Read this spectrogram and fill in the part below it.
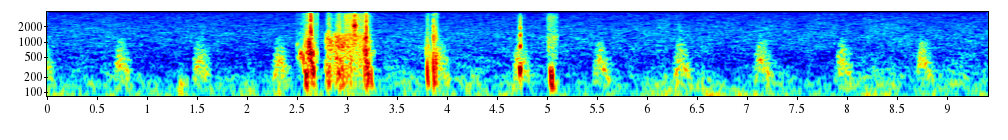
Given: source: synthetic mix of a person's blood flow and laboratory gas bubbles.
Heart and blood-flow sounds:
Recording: Doppler ultrasound of blood flow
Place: subclavian vein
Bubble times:
2.49-2.71 s: bubbles
2.77-3.28 s: bubbles
3.78-3.93 s: bubbles
4.71-4.79 s: bubbles
5.00-5.10 s: bubbles
From the record:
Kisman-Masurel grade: 222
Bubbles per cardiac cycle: several, 3 to 8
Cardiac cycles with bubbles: 10 to 50%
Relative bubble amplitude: moderate (0.250 to 0.450)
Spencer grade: 2 (many but less than half of the cardiac periods contain bubble signals, singularly or in groups)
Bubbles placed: anywhere in the cardiac cycle

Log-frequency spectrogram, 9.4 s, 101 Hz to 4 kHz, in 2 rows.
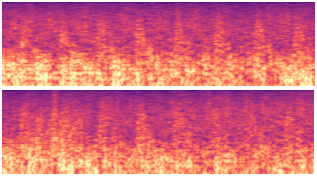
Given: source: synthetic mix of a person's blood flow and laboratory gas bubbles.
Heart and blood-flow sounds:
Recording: Doppler ultrasound of blood flow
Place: subclavian vein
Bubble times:
5.00-5.92 s: bubbles
From the record:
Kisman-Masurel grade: 221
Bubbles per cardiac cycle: several, 3 to 8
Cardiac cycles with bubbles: 10 to 50%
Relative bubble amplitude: barely perceptible (0.100 to 0.250)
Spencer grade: 2 (many but less than half of the cardiac periods contain bubble signals, singularly or in groups)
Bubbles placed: anywhere in the cardiac cycle

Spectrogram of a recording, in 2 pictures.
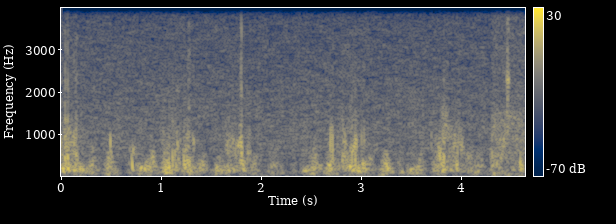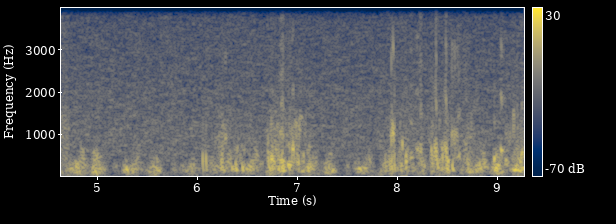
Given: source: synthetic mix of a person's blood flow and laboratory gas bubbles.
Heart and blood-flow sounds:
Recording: Doppler ultrasound of blood flow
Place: precordium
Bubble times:
0.00-0.27 s: bubbles
0.46-0.54 s: bubbles
0.68-0.78 s: bubbles
0.99-1.34 s: bubbles
1.53-1.60 s: bubbles
1.63-1.91 s: bubbles
2.66-3.08 s: bubbles
3.67-4.13 s: bubbles
4.27-4.73 s: bubbles
6.02-6.54 s: bubbles
6.60-7.17 s: bubbles
7.84-8.87 s: bubbles
8.94-9.28 s: bubbles
From the record:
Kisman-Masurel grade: 233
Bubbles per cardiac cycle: several, 3 to 8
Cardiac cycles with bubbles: 50 to 99%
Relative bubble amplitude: loud (0.450 to 0.775)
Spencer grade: 3 (all of the cardiac periods contain showers or single bubble signals, but not dominating or overriding the cardiac motion signals)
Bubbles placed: anywhere in the cardiac cycle

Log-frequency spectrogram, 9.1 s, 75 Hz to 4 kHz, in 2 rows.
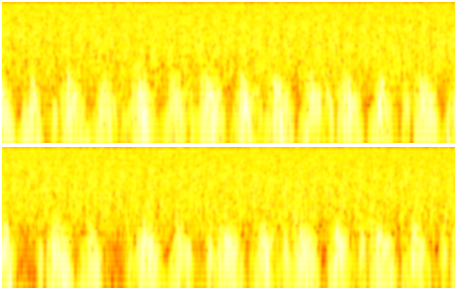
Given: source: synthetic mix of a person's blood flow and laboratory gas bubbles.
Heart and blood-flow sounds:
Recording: Doppler ultrasound of blood flow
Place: precordium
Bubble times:
no bubbles
From the record:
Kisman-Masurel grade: 000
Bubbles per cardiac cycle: 0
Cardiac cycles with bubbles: 0%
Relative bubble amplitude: no bubbles discernible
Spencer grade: 0 (complete lack of bubble signals)

